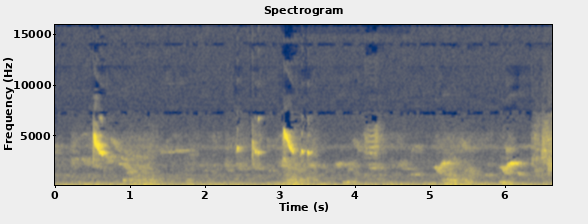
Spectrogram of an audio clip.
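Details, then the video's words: A white-eye in full song gives sharp, high chirps about every two to three seconds, with softer twittering notes between them over a steady background hiss. "pleci gacor"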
